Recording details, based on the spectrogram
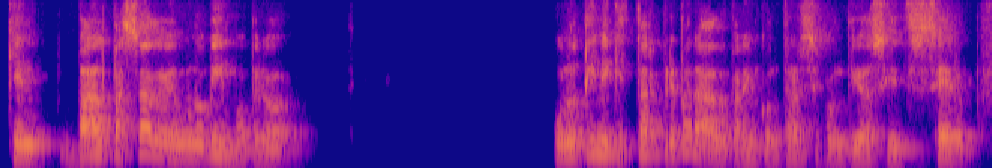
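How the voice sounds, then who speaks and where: A man giving a spiritual teaching talk. He keeps addressing his listener by name, often lets his voice sink softly at the ends of phrases, and checks in with short questions. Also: on the high side, normal speed. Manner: asks frequent checking questions.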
